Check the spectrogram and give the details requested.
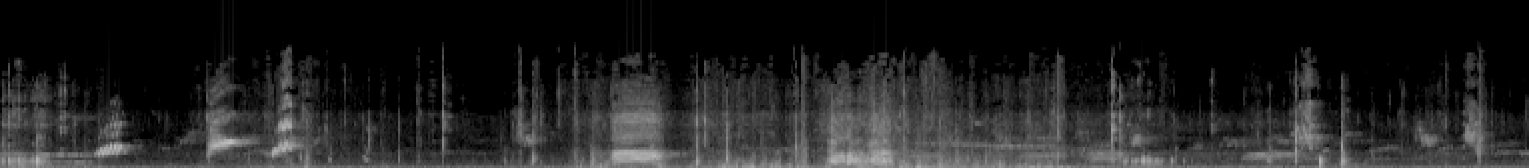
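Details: Angry crows in a huge flock squabbling over food: separate harsh, hoarse caws every second or two, some nasal and drawn out, over a background of faint chirping birds.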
